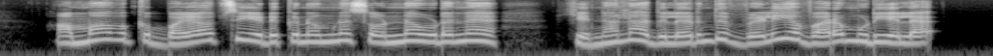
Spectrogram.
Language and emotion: Tamil, fearful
